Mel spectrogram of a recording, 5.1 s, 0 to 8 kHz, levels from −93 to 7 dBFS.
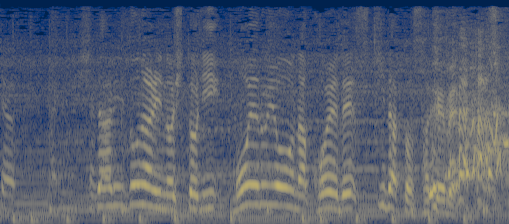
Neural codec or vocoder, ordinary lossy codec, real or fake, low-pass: none; MP3, 48 kbps; real; 7.2 kHz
